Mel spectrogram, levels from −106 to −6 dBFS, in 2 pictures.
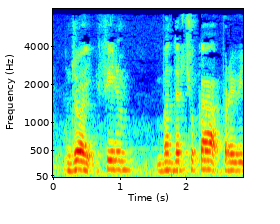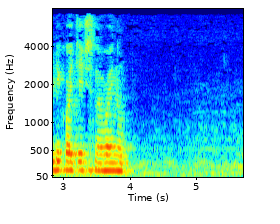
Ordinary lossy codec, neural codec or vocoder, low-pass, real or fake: MP3, 32 kbps; none; 7.2 kHz; real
